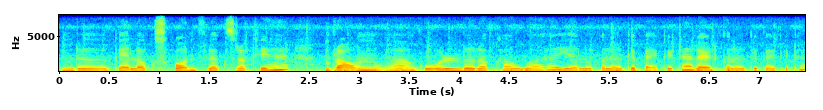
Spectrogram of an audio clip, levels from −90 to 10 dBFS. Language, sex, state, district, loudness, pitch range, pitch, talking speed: Hindi, female, Jharkhand, Jamtara, -18 LUFS, 215-240 Hz, 225 Hz, 160 wpm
